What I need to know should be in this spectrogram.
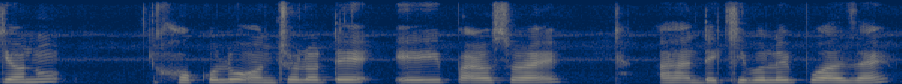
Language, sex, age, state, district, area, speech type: Assamese, female, 18-30, Assam, Sivasagar, urban, spontaneous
